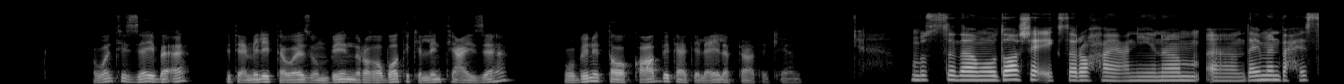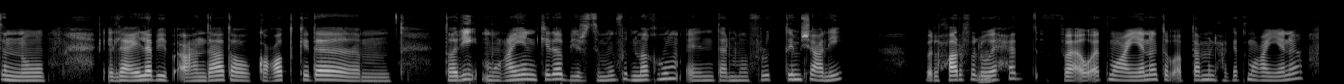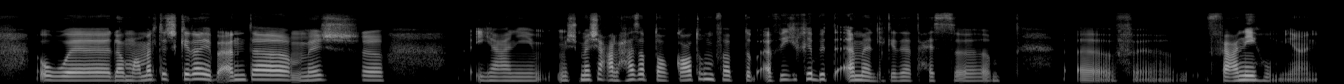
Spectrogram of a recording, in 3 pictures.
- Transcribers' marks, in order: tapping
- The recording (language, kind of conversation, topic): Arabic, podcast, إزاي نلاقي توازن بين رغباتنا وتوقعات العيلة؟
- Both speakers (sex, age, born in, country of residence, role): female, 30-34, Egypt, Romania, guest; male, 25-29, Egypt, Egypt, host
